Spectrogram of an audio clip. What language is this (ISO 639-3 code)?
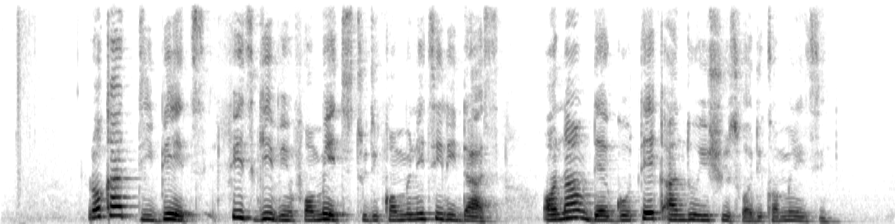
pcm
